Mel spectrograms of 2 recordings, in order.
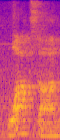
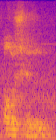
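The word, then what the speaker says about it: Wouxun: Waxon, which is actually pronounced Ocean, it's a Chinese company.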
